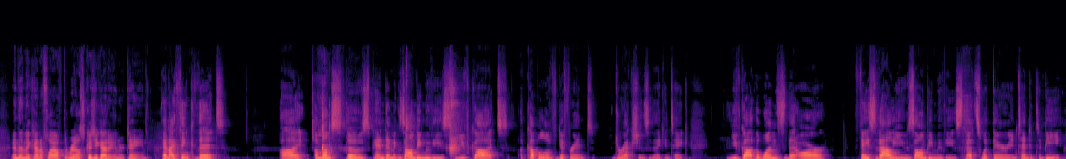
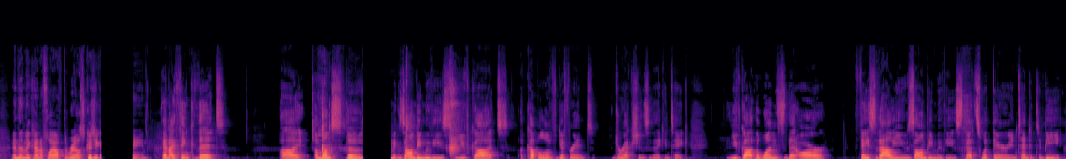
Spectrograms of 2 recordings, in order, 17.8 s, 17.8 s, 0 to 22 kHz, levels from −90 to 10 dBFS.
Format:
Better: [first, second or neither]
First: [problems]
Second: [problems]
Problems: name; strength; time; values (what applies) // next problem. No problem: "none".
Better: first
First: none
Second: audio cutting out; at 1.5 s for 0.5 s and at 6 s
